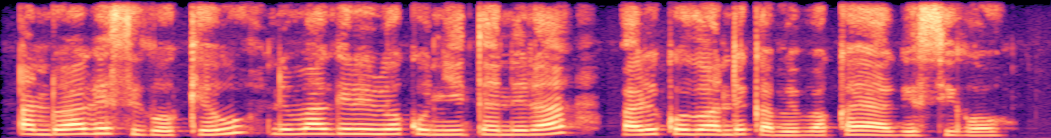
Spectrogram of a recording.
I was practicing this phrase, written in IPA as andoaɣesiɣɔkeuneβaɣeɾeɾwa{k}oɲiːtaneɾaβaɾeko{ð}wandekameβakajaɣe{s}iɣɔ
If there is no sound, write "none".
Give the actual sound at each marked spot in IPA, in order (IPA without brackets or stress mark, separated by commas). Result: k, ð, s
